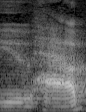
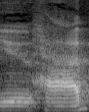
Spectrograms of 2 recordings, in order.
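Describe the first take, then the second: Both takes have the same delivery.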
